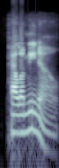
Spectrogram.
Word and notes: palomino: American English

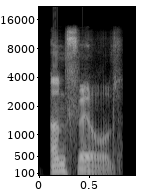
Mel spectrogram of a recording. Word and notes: unfilled: British English

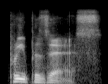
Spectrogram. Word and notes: Prepossess: British English

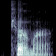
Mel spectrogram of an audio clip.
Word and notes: termor: American English

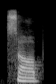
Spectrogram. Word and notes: sob: Indian

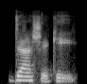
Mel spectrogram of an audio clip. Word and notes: dashiki: Indian

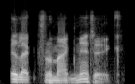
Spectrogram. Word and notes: Electromagnetic: British English

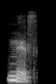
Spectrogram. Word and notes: niff: Indian

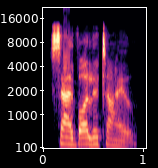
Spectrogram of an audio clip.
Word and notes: sal volatile: Indian

